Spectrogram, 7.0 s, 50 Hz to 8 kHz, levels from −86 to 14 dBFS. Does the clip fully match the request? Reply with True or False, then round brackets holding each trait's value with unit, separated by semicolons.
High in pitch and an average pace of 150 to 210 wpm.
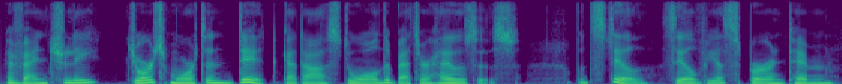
False (200 Hz; 135 wpm)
